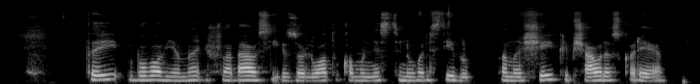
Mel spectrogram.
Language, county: Lithuanian, Kaunas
